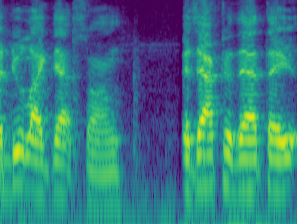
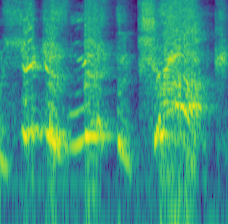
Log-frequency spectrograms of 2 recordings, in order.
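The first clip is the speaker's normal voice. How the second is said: very high, slow shouted exclamation; hammed-up screech of amazement; crazy excited; 4 dB louder than usual. Imitating Dusty marveling at Melissa's near miss, crazy excited. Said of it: "I'm getting crazy".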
